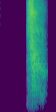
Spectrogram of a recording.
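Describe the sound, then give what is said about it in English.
A single short sneeze, an abrupt breathy burst lasting under half a second, heard on its own against silence with no talking around it. “Gesundheit.”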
